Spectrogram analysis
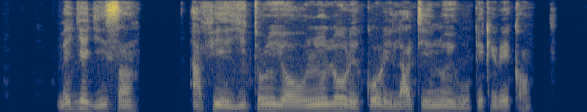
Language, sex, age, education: Yoruba, male, 46-60, tertiary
